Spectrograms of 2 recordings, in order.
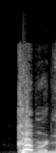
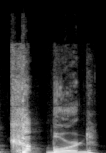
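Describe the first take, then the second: First: Said in the usual way. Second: "cupboard" said as two words, cup board; spelling pronunciation. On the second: Shown as a demonstration. Co-host joking about the word, "cupboard" as cup-board. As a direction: sound both the P and full "board" in "cupboard".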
